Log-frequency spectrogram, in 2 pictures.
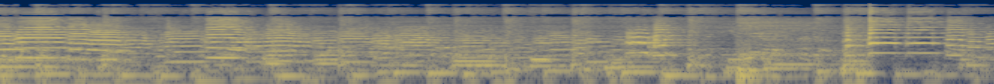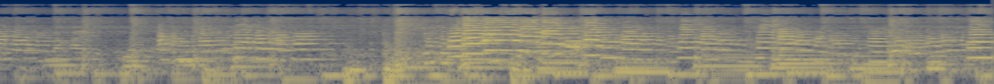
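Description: Trumpet playing a jazz line live with a small band behind it.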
